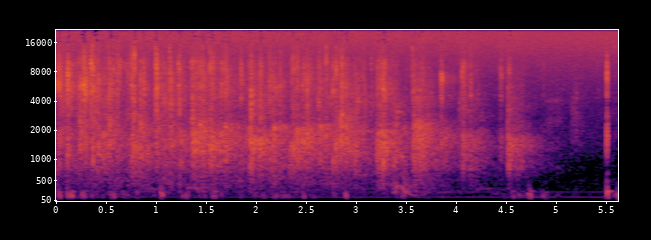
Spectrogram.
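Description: A crowd applauds steadily for several seconds, a dense wash of clapping with scattered louder claps, fading slightly toward the end, with a faint low hum beneath.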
